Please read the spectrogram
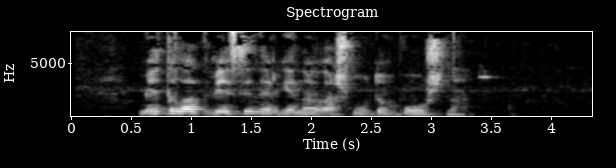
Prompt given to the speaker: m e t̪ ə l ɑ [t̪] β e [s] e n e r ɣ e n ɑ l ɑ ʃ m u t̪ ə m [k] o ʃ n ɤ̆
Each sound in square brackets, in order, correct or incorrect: correct, correct, incorrect: p

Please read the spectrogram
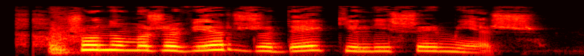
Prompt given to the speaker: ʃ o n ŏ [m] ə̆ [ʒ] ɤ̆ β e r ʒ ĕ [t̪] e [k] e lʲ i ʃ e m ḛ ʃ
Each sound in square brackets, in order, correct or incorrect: correct, correct, incorrect: d̪, correct

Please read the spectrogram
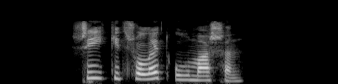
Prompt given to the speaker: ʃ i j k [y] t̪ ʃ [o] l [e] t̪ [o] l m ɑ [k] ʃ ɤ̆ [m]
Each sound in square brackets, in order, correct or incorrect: incorrect: i, correct, correct, incorrect: u, incorrect: none, incorrect: n

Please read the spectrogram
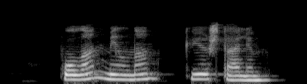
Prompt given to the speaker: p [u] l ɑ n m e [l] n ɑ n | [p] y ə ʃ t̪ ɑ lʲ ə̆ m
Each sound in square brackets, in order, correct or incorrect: incorrect: o, correct, incorrect: k

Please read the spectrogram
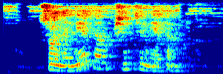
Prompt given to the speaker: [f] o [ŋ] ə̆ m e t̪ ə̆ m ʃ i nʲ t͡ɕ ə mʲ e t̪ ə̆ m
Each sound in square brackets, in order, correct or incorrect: incorrect: ʃ, incorrect: n

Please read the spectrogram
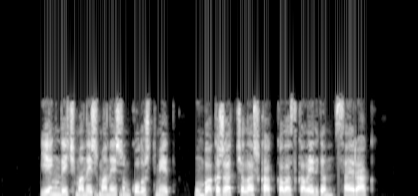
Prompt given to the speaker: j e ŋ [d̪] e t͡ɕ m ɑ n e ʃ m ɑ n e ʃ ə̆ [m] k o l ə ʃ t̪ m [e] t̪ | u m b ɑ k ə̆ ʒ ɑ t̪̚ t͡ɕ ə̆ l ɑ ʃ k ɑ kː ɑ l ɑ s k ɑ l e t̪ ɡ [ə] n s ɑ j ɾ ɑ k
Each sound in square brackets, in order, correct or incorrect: correct, correct, correct, correct

